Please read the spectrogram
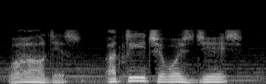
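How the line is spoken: Glum question. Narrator (Russian): уныло поинтересовался Велес

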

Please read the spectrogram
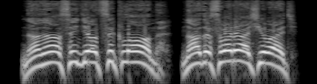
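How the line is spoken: Shouting over a storm. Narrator (Russian): прокричал я сквозь усиливающийся ураган

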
